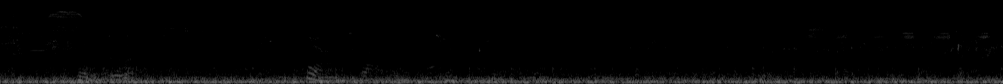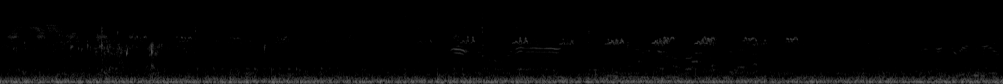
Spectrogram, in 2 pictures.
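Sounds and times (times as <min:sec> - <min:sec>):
birds chirping: 0:00.0 - 0:20.0
steady low rumble: 0:00.0 - 0:20.0.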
